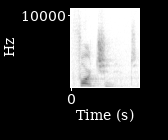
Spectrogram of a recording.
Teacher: Y el énfasis en la primera sílaba.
